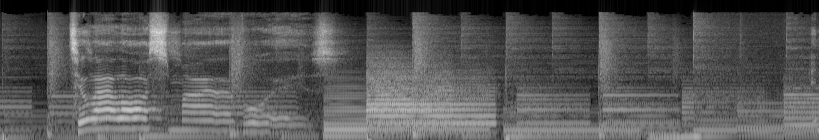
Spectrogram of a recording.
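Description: A live band of guitar, bass guitar and drums playing a song, with drum hits throughout.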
